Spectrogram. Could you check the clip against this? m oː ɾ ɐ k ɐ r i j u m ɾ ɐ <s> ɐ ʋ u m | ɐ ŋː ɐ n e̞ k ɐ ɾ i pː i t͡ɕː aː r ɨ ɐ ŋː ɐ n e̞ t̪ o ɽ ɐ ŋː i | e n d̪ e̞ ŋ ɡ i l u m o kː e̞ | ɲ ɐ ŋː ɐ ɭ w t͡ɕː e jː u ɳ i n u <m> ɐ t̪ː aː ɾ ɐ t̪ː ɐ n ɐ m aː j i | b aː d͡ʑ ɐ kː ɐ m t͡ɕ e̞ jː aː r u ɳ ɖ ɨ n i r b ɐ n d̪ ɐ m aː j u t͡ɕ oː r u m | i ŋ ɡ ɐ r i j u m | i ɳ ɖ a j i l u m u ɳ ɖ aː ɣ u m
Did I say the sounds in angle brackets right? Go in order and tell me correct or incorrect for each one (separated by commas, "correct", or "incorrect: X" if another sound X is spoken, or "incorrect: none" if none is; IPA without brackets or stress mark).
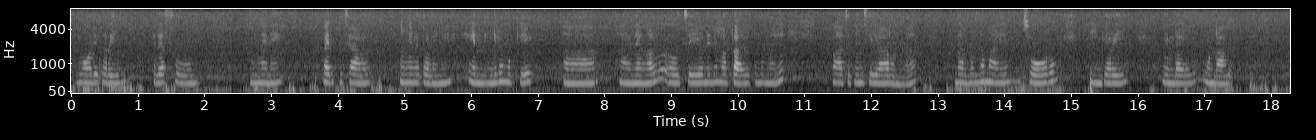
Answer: correct, correct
